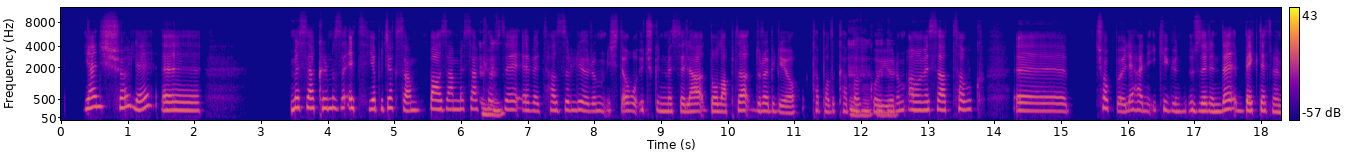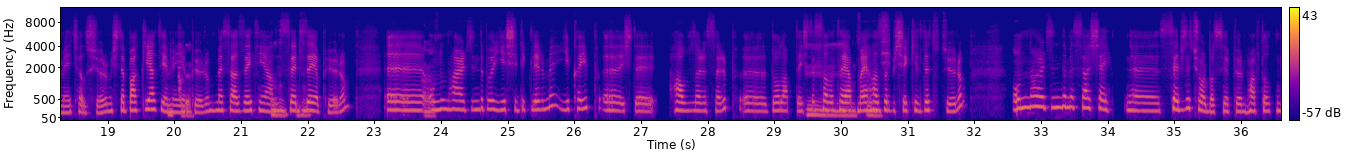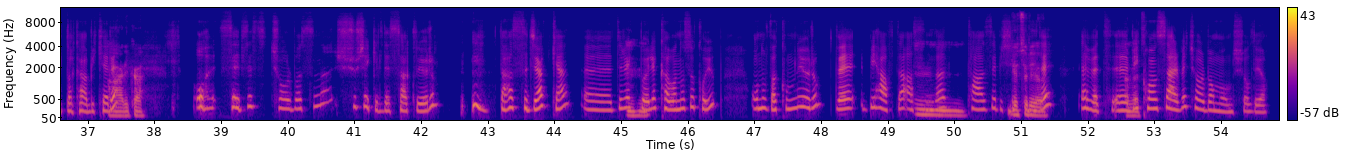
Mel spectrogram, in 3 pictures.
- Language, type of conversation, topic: Turkish, podcast, Beslenme alışkanlıklarını nasıl dengeliyorsun ve nelere dikkat ediyorsun?
- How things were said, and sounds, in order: other background noise; sniff; throat clearing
